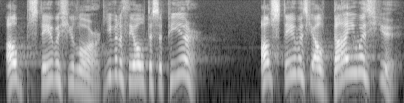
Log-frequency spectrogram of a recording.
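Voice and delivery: loud, high, fervent vow of loyalty; boastful vow. Acted. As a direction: swear it out loud like a proud disciple. Peter boasting loyalty to Jesus.

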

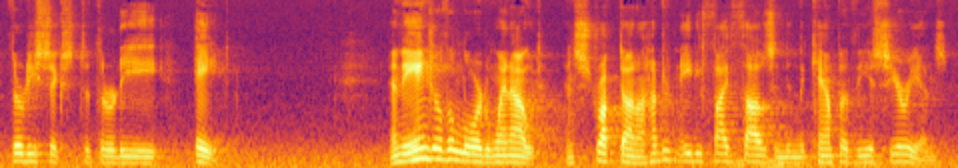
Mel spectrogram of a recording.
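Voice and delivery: ordinary talk, nothing marked

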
